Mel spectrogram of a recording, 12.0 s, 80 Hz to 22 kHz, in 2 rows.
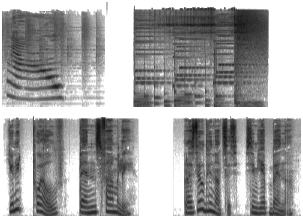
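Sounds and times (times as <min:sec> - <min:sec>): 
cat meowing: 0:00.0 - 0:01.3
bright tinkling musical jingle: 0:02.6 - 0:04.9
speech: 0:06.1 - 0:08.6, 0:09.7 - 0:11.9.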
